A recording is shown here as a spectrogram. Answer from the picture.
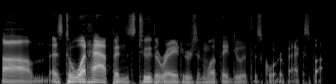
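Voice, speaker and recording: A man speaks at a fairly quick pace. The recording is very clean with a silent background, and the sound is dry and close with no echo. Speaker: radio sports host. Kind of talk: sports radio banter, riffing with co-hosts. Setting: studio. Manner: quick, joking, jumps in and finishes others' lines; animated, sarcastic, extended-metaphor comedy.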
